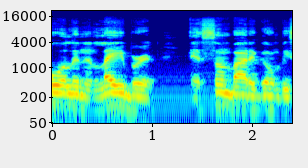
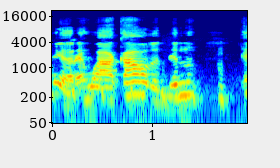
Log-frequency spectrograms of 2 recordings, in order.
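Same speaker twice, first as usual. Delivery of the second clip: higher, louder sarcastic grumble; exasperated; 7 semitones higher, 4 dB louder than usual. Retold or imitated. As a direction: roll your eyes at the machine. Arguing with automated phone line.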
